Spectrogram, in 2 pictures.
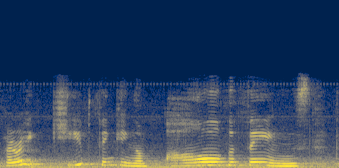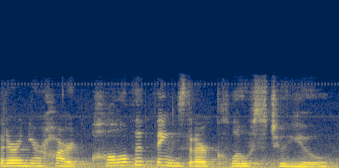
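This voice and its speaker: A woman from the United States reading a storybook aloud and giving children simple, deliberate instructions like a teacher. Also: sits high, background noise. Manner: deliberate, simple phrasing addressed to young children.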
